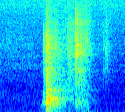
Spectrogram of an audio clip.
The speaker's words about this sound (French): La porte du salon s'est ouverte. C'est sa mère.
